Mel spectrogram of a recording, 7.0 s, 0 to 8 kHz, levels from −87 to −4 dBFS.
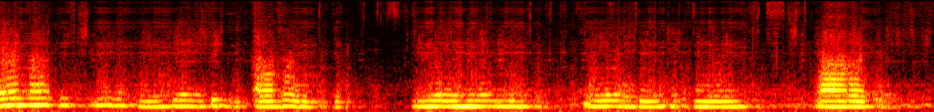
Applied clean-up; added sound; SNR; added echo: neural separator model SepFormer DNS4.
